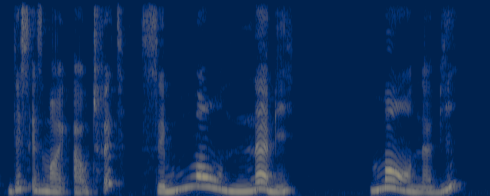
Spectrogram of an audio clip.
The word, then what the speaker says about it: habit: C'est mon habit. Mon habit. Habit is a masculine singular noun beginning with a H muet.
